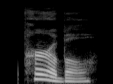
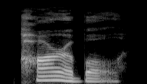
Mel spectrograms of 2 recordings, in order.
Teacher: Stress purr in US, par in UK. Keep bull soft.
